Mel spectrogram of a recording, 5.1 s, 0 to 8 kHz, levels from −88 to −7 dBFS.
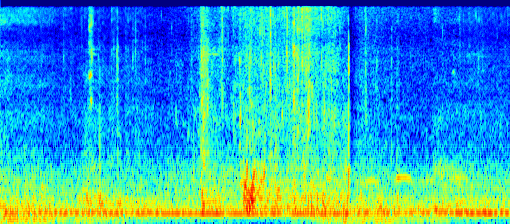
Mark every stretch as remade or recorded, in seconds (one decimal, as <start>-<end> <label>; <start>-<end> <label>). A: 0.0-1.5 remade; 1.5-4.6 recorded; 4.6-5.1 remade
